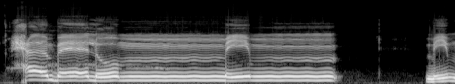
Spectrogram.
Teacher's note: এই মিম সরাসরি তাসদিদওয়ালা মিমের সাথে গুন্না সহিত পড়ব মাঝখানে জজমলা নুন বাদ পড়ে যাবে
